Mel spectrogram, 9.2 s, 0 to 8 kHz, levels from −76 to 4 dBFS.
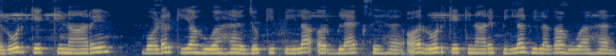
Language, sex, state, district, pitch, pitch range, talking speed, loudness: Hindi, female, Jharkhand, Palamu, 195 Hz, 190-210 Hz, 150 wpm, -17 LUFS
